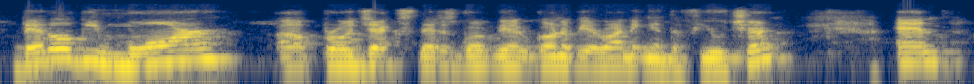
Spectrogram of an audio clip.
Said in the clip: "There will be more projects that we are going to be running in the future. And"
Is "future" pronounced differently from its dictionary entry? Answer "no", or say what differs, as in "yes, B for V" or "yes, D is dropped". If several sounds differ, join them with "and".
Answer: no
